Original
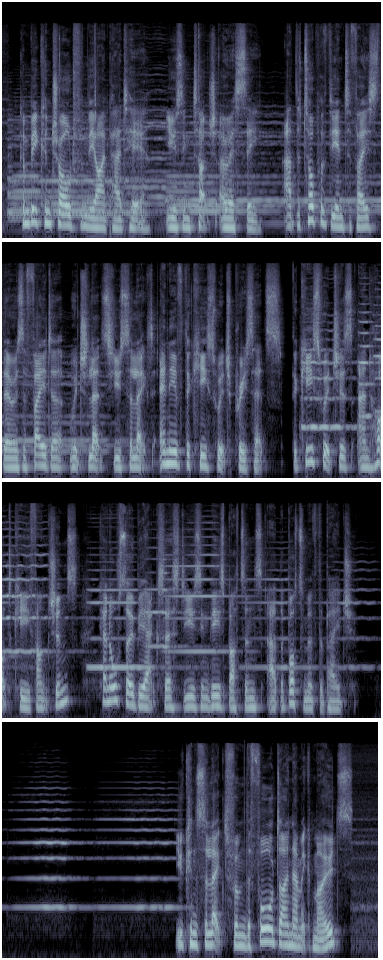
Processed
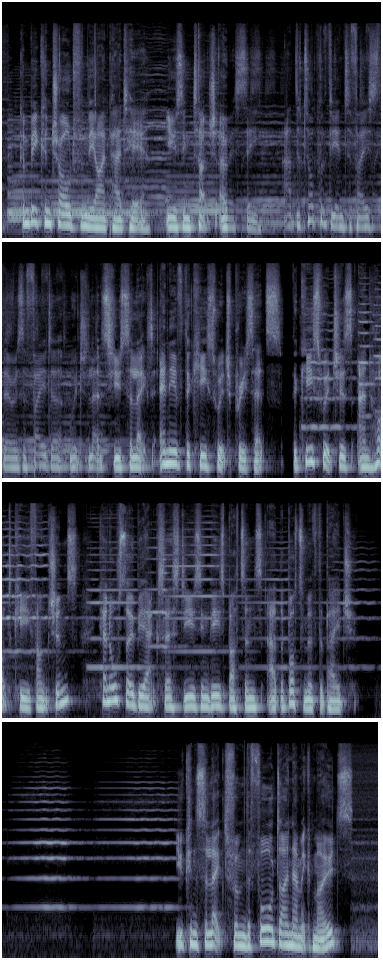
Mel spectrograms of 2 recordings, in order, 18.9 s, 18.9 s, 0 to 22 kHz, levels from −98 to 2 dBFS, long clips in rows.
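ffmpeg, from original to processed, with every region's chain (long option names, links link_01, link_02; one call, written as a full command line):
ffmpeg -i in.wav -filter_complex "[0:a]asettb=1/sr,asplit=3[link_01][link_02][link_03];[link_01]atrim=end=2.814[link_04];[link_02]atrim=start=2.81:end=5.93,asetpts=PTS-STARTPTS,afade=type=in:duration=0.004:curve=qsin,afade=type=out:start_time=3.116:duration=0.004:curve=qsin,bandreject=frequency=3000:width=8.8,acompressor=threshold=-39dB:ratio=12:attack=3.2:release=140:knee=1:detection=peak,aecho=1:1:184|368|552:0.141|0.0551|0.0215,atrim=end_sample=137592[link_05];[link_03]atrim=start=5.926[link_06];[link_04][link_05]acrossfade=duration=0.004:curve1=hsin:curve2=qsin[link_07];[link_07][link_06]acrossfade=duration=0.004:curve1=qsin:curve2=hsin,asettb=1/sr,asplit=3[link_08][link_09][link_10];[link_08]atrim=end=8.014[link_11];[link_09]atrim=start=8.01:end=8.55,asetpts=PTS-STARTPTS,afade=type=in:duration=0.004:curve=qsin,afade=type=out:start_time=0.536:duration=0.004:curve=qsin,equalizer=frequency=2700:width_type=o:width=1.8:gain=-7.5,agate=range=-11dB:threshold=-58dB:ratio=16:release=100:detection=peak,asuperstop=centerf=3300:order=12:qfactor=5.8[link_12];[link_10]atrim=start=8.546[link_13];[link_11][link_12]acrossfade=duration=0.004:curve1=hsin:curve2=qsin[link_14];[link_14][link_13]acrossfade=duration=0.004:curve1=qsin:curve2=hsin,equalizer=frequency=125:width_type=o:width=1:gain=8,equalizer=frequency=250:width_type=o:width=1:gain=10,equalizer=frequency=500:width_type=o:width=1:gain=-5,equalizer=frequency=1000:width_type=o:width=1:gain=-11,equalizer=frequency=2000:width_type=o:width=1:gain=5,equalizer=frequency=4000:width_type=o:width=1:gain=-6,equalizer=frequency=8000:width_type=o:width=1:gain=7,alimiter=limit=-19dB:level=0:latency=1:release=277" out.wav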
